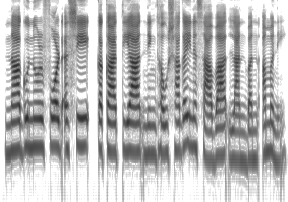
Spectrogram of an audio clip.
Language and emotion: Manipuri, neutral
